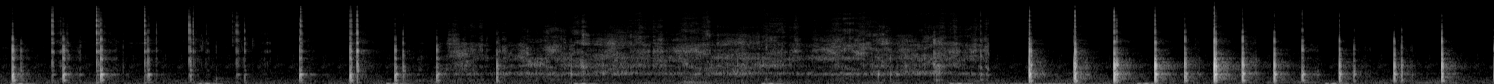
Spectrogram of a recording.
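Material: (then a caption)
Plastic. Two wooden chopsticks held across the lid of a small plastic chocolate spread tub lying on its side tap it about 28 times in short, dry, hollow knocks with a tone near 470 Hz. A stretch of steady scraping over the lid fills the middle of the clip, and the crisp tapping then resumes.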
